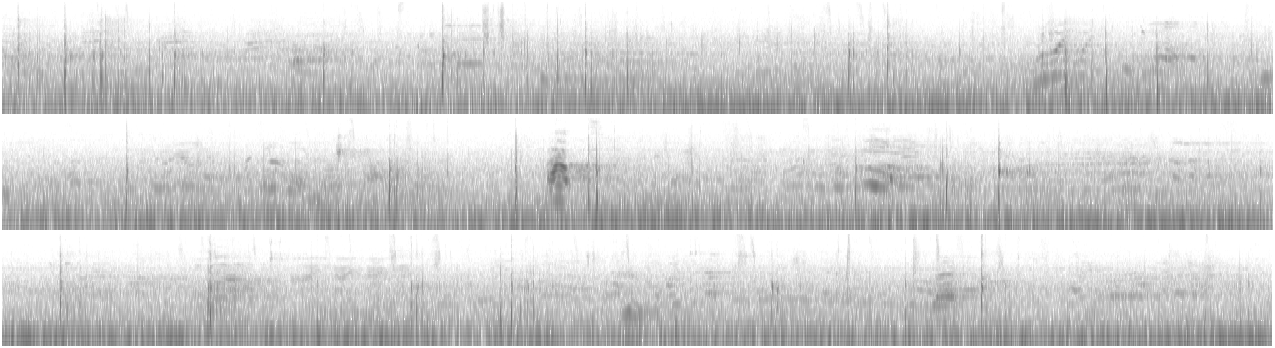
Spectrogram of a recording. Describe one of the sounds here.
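Men talk and call out across the court, outdoors.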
